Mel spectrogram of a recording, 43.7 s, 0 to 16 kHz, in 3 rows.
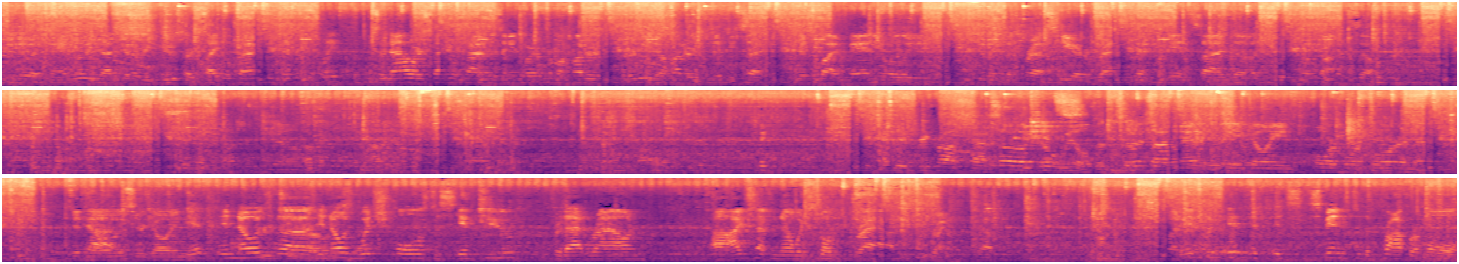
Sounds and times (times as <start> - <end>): Speech: 0.0 - 13.8, 16.2 - 19.8, 20.8 - 21.5, 23.2 - 28.9, 29.8 - 35.6, 36.2 - 39.2, 40.7 - 43.6
Inside, large room or hall: 0.0 - 43.6.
